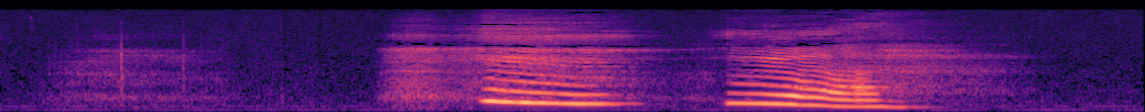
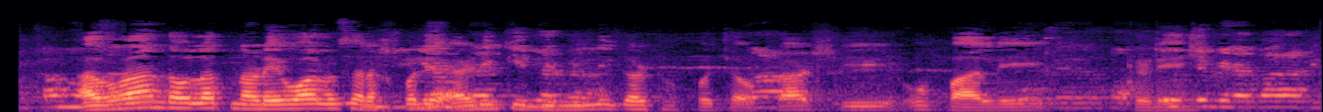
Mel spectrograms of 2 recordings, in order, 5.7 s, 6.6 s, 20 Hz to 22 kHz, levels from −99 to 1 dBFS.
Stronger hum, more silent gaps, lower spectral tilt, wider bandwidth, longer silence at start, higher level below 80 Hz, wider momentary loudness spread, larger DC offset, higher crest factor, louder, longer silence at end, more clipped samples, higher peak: neither; neither; second, -3.5 dB/octave vs -6 dB/octave; first, 15.5 kHz vs 9.6 kHz; first, 1.95 s vs 0.1 s; second, under -90 dBFS vs -72 dBFS; first, 21 LU vs 17 LU; neither; about the same, 18 dB vs 20 dB; first, -22 LUFS vs -25 LUFS; first, 1.05 s vs 0 s; neither; about the same, -8 dBFS vs -6 dBFS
